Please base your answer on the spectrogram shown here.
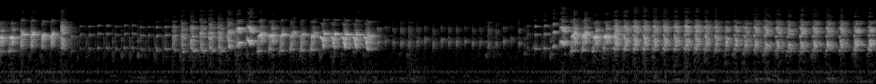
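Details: Bursts of fast, buzzy high-pitched chattering from a lovebird, separated by two quieter stretches of soft twittering, with loud rapid chirping returning at the end.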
